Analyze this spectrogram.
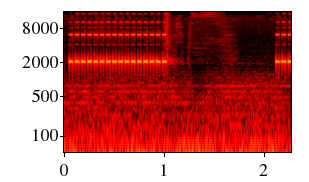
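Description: A mobile phone rings with a steady, high electronic tone pulsing in quick repeated beeps, breaks off for about a second, then starts ringing again.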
